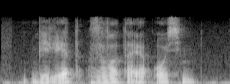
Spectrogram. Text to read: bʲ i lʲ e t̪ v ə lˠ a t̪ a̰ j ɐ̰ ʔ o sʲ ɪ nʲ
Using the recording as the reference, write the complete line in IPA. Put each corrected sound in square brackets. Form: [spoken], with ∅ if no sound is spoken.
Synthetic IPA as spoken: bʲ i lʲ e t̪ [z] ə lˠ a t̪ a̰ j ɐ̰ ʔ o sʲ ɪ nʲ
